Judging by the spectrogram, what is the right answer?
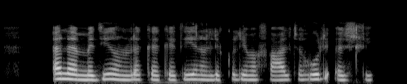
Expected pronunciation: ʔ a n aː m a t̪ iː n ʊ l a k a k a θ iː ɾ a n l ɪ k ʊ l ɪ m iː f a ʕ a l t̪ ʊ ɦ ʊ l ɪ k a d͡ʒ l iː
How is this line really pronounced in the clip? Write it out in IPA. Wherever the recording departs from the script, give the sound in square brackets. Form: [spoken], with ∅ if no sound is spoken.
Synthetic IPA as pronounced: ʔ a n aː m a [d̪] iː n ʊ l a k a k a θ iː ɾ a n l ɪ k ʊ [lː] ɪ m [aː] f a ʕ a l t̪ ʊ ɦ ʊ l ɪ [ʔ] a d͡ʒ l iː

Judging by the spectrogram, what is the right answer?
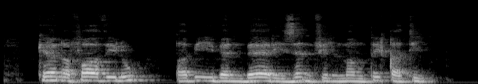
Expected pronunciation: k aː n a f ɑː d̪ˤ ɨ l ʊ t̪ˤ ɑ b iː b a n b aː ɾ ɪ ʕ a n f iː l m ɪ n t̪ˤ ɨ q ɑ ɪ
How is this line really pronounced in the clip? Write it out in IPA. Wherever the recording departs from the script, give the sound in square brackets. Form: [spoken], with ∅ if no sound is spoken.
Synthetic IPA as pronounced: k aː n a f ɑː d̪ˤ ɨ l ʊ t̪ˤ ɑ b iː b a n b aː ɾ ɪ [z] a n f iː l m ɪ n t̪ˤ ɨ q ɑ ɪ

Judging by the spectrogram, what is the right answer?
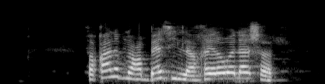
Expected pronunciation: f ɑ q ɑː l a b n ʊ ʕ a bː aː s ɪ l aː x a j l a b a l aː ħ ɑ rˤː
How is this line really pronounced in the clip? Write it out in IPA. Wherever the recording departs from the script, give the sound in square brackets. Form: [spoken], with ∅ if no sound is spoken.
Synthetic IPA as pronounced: f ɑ q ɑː l a b n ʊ ʕ a bː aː s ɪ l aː x a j [ɾ] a [w] a l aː [ʃ] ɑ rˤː

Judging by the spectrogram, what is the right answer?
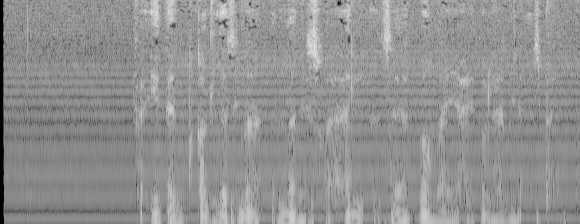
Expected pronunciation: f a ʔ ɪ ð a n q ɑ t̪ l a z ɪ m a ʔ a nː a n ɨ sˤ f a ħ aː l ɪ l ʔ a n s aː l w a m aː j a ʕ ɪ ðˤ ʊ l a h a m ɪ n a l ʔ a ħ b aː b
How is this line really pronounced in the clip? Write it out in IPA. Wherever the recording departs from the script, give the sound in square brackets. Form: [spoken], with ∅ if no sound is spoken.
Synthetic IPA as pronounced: f a ʔ ɪ ð a n q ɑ [d̪] l a z ɪ m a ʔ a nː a n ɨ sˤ f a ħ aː l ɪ l ʔ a n s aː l w a m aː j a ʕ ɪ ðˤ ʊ l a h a m ɪ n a l ʔ a [s] b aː b

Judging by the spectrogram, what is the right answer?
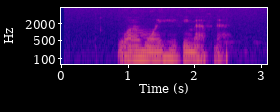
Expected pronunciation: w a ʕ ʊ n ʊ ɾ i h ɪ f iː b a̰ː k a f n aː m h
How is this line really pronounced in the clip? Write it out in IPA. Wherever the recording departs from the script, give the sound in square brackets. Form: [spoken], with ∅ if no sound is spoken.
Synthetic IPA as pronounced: w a ʕ ʊ [m] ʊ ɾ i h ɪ f iː [m] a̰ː [ʔ] a f n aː [∅] h

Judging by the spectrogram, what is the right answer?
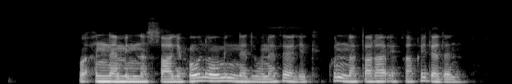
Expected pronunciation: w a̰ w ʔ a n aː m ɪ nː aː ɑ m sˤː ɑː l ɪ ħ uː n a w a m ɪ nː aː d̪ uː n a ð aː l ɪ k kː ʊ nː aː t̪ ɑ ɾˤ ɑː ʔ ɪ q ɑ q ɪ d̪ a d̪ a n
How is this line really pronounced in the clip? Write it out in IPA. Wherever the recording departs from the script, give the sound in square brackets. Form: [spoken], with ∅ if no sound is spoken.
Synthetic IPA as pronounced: w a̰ [∅] ʔ a [nː] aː m ɪ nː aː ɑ [∅] sˤː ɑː l ɪ ħ uː n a w a m ɪ nː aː d̪ uː n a ð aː l ɪ k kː ʊ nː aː t̪ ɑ ɾˤ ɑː ʔ ɪ q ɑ q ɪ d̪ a d̪ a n

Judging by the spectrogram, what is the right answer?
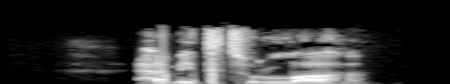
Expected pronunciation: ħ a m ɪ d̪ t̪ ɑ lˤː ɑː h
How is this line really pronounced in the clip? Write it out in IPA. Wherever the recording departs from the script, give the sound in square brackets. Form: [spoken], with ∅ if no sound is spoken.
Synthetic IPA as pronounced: ħ a m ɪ d̪ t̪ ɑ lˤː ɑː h

